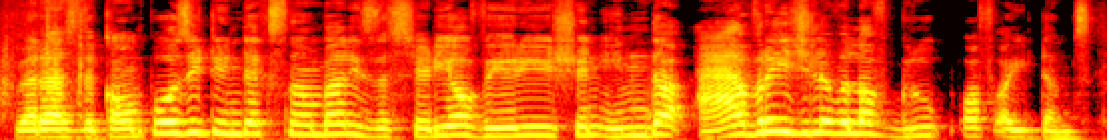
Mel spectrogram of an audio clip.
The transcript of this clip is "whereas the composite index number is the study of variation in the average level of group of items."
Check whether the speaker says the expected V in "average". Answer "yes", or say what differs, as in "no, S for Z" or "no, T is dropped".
yes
